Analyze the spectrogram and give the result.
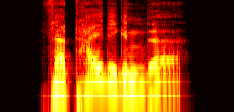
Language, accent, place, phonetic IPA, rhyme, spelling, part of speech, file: German, Germany, Berlin, [fɛɐ̯ˈtaɪ̯dɪɡn̩də], -aɪ̯dɪɡn̩də, verteidigende, adjective, De-verteidigende.ogg
- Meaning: inflection of verteidigend: 1. strong/mixed nominative/accusative feminine singular 2. strong nominative/accusative plural 3. weak nominative all-gender singular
